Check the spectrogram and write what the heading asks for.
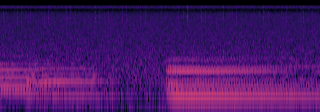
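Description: Grand piano playing the closing chords of the song's accompaniment. A held chord fades, its harmony shifting just under half a second in, then a final chord is struck about two seconds in and left to ring and die away.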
